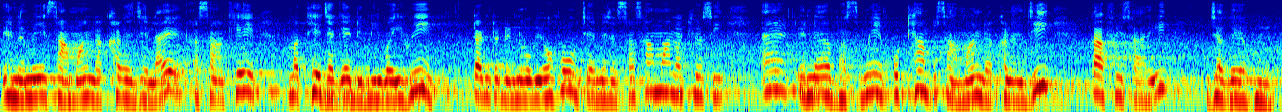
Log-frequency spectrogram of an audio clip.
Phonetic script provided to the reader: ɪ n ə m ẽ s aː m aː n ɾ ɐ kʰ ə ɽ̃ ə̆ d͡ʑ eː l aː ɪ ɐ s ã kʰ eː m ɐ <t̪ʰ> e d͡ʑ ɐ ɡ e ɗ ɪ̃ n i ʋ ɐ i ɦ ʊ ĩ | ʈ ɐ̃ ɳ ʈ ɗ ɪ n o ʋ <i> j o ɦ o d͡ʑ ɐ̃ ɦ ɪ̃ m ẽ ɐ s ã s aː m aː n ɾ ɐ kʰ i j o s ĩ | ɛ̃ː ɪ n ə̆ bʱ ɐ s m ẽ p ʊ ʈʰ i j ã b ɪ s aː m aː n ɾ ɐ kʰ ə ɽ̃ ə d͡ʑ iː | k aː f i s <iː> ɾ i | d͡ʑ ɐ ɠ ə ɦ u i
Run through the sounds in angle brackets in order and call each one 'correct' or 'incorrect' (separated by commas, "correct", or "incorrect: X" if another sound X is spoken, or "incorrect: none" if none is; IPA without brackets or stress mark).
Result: correct, correct, incorrect: aː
